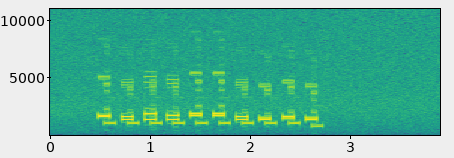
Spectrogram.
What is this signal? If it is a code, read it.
Multi-frequency trunk signalling (R2, with the far end's replies), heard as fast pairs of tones, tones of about 120 ms. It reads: 6274002131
